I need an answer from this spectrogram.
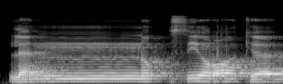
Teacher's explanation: ലൻ എന്നതിലെ സാക്കിനത്ത് നൂനിന് ശേഷമുള്ള നൂനിൽ പൂർണ്ണമായും ലയിപ്പിച്ച് മണിക്കണം. ഇതിന് ഇദ്ഗാം ബിഗുന്ന കാമിൽ എന്ന് പറയുന്നു.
